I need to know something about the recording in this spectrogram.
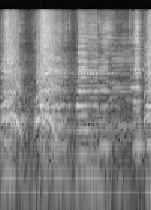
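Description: Folk dancers shouting "hoi!" twice, about half a second apart, over accordion-led folk dance music.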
